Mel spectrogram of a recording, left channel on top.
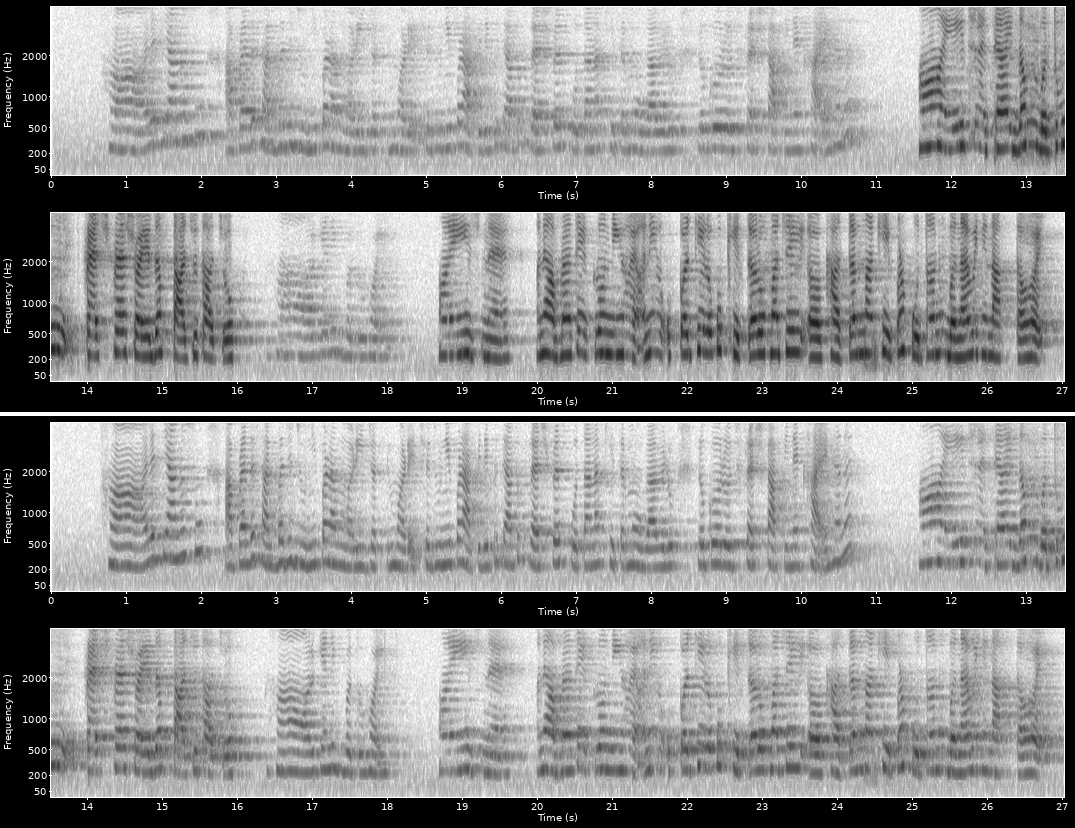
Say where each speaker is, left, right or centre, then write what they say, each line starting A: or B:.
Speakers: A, on the right; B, on the left.
A: હા અને ત્યાંનું શું આપણા તો શાકભાજી જૂની પણ મળી જતી મળે છે જૂની પણ આપી દે પણ ત્યાં તો ફ્રેશ ફ્રેશ પોતાના ખેતરમાં ઉગાવેલું લોકો રોજ ફ્રેશ કાપીને ખાય હે ને
B: હા એ જ ને ત્યાં એકદમ બધું ફ્રેશ ફ્રેશ હોય એકદમ તાજું તાજુ
A: હા ઓર્ગેનિક બધું હોય
B: હા એ જ ને અને આપણા ત્યાં એટલું નહ હોય અને ઉપરથી એ લોકો ખેતરોમાં જે ખાતર નાખે એ પણ પોતાનું બનાવીને નાખતા હોય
